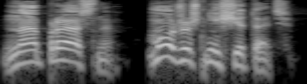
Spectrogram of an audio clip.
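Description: A man's voice: sits high, sing-song, fairly bright tone, slightly rough, no room sound, studio quality, exaggerated voice. A man voicing a touchy, boastful tiny fairy-tale hero who lectures and takes offence easily, in a storybook reading. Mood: urgent. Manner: huffy, lecturing, quick to take offence.

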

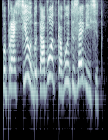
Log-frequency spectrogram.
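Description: A puffed-up, self-important egg from a storybook lectures in a high, sing-song voice, as a woman acts him out. His pitch leaps about eagerly, and every reply drips with condescension. He takes offense at the slightest remark. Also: animated. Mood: lecturing. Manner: haughty, lecturing, quick to take offense. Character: pompous boastful egg-shaped male storybook character. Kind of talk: storybook reading.

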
